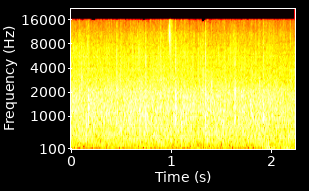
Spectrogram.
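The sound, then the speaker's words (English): An audience in a church applauds with steady, dense clapping that holds at an even, fairly loud level throughout. “you can applaud for that, by the way. Go. That's your cue. Go.”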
